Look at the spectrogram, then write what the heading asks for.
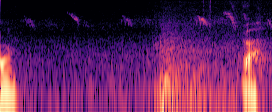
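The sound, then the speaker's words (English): Faint, high bird chirps repeat every half second or so in a wood, while muffled voice sounds and a low rumble come in partway through. “I feel I'm in the wood. Birds are singing here.”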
